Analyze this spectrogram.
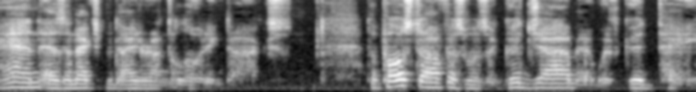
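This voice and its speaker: Speech comes at a moderate pace in an American accent. The voice is somewhat breathy, the intonation fairly even. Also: man. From US Midwest, northeast Ohio. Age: 60s. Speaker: college student. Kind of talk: self-introduction. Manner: formal.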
